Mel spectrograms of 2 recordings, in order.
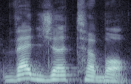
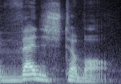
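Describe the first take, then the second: First: The middle 'e' sound is clearly pronounced. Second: The middle 'e' sound is dropped entirely. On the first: The speaker calls it wrong. "it looks like vegetable, but no" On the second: The speaker calls it right. "it sounds like you don't say E"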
